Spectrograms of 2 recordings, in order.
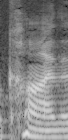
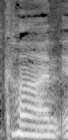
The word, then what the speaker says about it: Cann: Mrs. Cann or Kahn, the name is spelled C-A-N-N. Mrs. Kahn in October complained of, and I quote, a long-continued intermittent fever.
